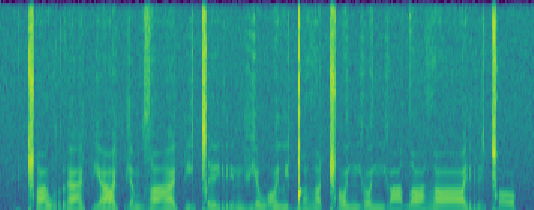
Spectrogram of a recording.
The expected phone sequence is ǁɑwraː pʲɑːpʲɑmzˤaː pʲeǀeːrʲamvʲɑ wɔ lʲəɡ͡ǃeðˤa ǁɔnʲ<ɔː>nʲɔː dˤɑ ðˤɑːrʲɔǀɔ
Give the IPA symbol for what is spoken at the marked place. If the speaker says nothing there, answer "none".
ɔː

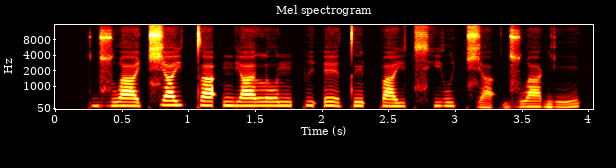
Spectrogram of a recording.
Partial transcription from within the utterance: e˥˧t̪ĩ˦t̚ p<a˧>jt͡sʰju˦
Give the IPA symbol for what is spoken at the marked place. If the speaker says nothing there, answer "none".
a˦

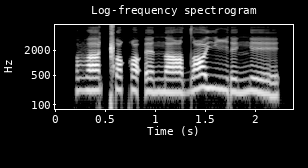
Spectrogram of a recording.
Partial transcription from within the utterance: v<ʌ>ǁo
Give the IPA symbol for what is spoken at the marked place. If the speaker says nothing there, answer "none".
a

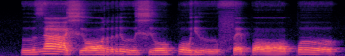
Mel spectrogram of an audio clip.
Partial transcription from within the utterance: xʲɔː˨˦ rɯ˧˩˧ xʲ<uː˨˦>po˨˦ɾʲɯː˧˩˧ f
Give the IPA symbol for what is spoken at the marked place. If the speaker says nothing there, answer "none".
oː˨˦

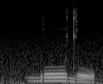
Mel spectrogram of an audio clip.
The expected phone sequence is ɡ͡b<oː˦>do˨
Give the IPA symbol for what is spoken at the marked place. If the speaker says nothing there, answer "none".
oː˦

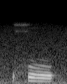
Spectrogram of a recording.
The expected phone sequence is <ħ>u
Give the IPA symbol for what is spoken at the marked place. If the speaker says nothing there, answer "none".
x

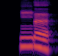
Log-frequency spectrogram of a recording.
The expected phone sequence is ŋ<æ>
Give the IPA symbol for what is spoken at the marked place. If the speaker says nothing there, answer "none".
ə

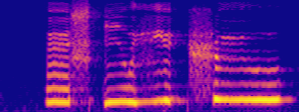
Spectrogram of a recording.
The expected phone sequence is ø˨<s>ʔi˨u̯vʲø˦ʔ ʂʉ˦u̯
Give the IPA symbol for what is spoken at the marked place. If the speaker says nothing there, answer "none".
s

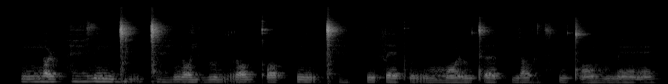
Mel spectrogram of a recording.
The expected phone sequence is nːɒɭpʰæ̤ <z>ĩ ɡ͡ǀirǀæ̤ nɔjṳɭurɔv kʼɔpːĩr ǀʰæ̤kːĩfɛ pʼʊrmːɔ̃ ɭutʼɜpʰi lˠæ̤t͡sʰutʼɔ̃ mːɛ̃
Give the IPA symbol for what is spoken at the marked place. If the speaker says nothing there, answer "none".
z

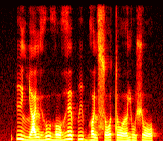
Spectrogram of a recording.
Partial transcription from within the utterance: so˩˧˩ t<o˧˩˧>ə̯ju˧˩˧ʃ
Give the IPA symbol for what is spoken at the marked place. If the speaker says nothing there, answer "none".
o˧˩˧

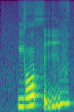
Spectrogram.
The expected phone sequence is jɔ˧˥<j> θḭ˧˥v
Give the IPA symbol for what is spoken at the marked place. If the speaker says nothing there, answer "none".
none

